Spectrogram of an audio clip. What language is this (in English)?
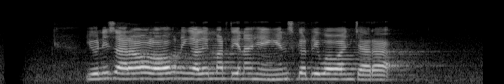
Sundanese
